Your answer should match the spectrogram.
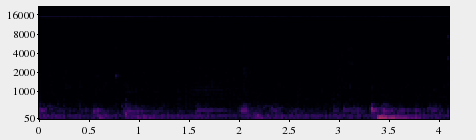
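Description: Near silence: room tone, with a few faint small knocks and a brief low thump a little over three seconds in.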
